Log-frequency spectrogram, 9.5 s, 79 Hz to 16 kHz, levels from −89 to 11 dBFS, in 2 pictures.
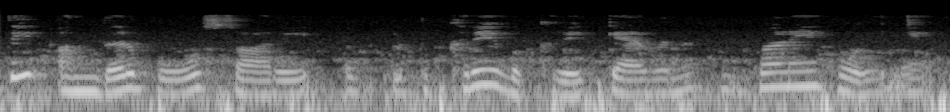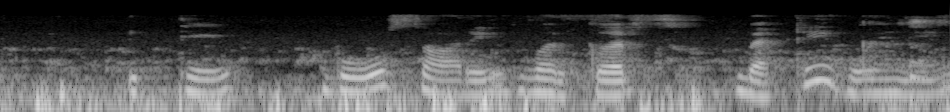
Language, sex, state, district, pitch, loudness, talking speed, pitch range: Punjabi, female, Punjab, Pathankot, 210 Hz, -18 LUFS, 105 wpm, 185-275 Hz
